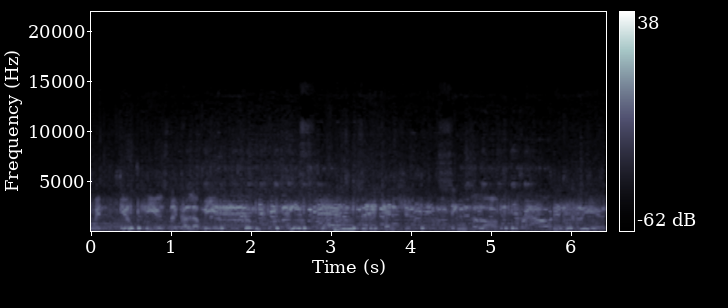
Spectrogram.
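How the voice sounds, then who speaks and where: Preachy boyish puppet, extremely high and slow, game propaganda show. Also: male voice, huge pitch swings, loud music behind the voice, heavily acted, poor audio. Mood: chirpy, preachy. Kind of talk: sing-song propaganda narration.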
